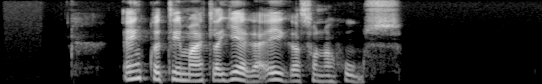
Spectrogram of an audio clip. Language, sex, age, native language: Icelandic, female, 60-69, Icelandic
